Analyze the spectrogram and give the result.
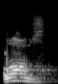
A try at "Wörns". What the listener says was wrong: Ouais, c'est mal prononcé, mais c'est ça. Christian Wörns. O avec tréma, on dit Wörns.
